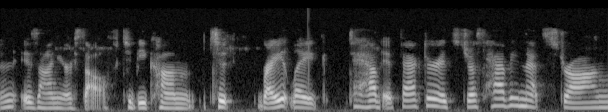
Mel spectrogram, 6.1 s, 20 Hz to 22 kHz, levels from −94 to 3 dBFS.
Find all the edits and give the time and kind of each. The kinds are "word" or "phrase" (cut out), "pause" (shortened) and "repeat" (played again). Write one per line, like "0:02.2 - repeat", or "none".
0:03.8 - word

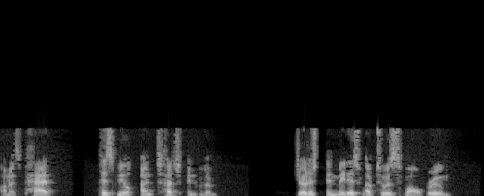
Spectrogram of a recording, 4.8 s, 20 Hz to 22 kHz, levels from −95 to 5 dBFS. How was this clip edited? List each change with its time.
0:01.0 - word
0:02.0 - word
0:03.1 - word
0:03.6 - word

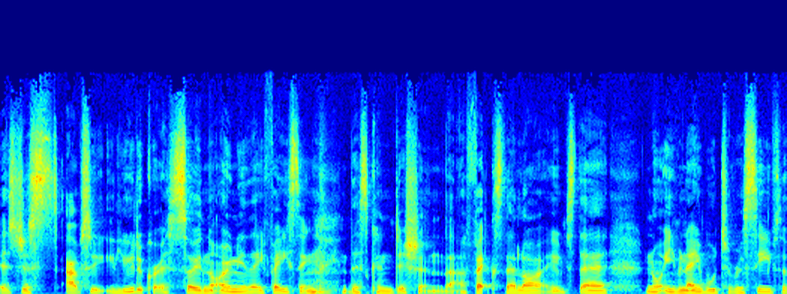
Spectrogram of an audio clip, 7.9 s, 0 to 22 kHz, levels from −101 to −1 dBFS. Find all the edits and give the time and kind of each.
none

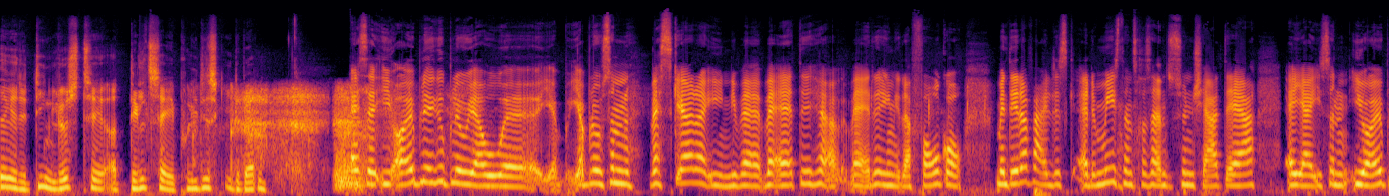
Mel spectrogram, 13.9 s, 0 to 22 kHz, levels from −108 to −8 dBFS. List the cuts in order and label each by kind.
none

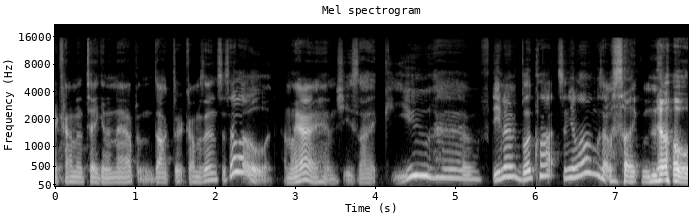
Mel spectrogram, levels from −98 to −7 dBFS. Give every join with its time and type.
0:02.8 - pause
0:05.4 - pause

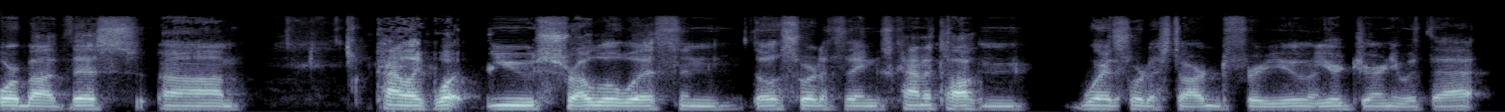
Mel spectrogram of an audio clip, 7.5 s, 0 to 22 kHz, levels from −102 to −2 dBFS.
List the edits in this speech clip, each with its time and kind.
0:01.8 - pause
0:04.9 - phrase
0:05.6 - word
0:06.6 - phrase

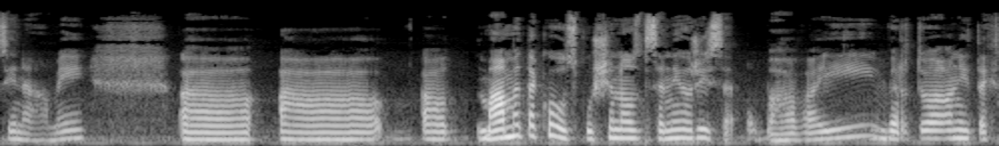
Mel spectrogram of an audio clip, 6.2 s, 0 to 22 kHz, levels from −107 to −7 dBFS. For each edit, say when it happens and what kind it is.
0:02.6 - word
0:02.9 - pause
0:04.0 - word

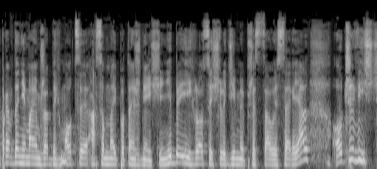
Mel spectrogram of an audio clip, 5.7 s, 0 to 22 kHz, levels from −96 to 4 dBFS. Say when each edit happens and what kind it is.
0:02.8 - word

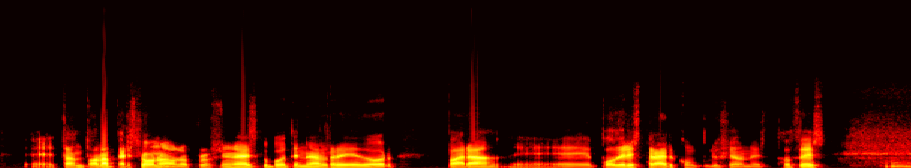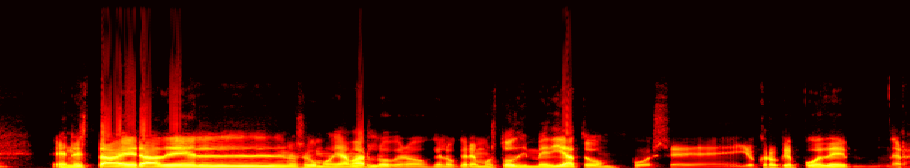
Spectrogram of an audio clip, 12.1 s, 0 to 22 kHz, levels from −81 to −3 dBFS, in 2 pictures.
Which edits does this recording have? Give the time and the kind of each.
none

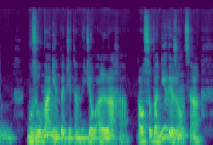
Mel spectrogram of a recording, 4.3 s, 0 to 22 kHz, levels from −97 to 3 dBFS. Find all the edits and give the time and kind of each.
0:02.6 - pause

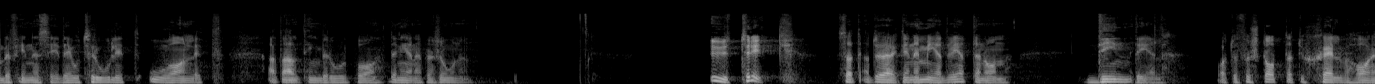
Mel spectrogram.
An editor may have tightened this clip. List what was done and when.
0:08.6 - word
0:11.4 - word

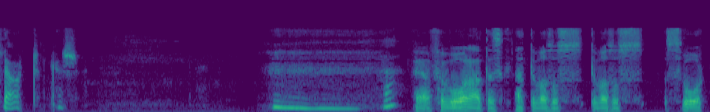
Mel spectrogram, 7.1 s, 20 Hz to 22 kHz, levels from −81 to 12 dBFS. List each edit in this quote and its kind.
0:05.9 - repeat

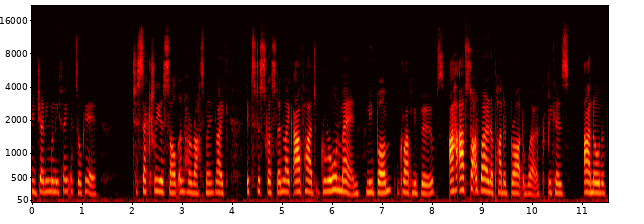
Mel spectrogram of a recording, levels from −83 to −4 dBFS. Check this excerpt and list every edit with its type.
0:06.7 - word
0:07.2 - pause
0:08.3 - pause

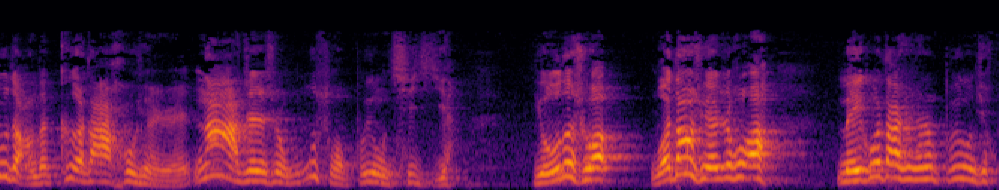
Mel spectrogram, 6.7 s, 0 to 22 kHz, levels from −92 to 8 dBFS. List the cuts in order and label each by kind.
none

